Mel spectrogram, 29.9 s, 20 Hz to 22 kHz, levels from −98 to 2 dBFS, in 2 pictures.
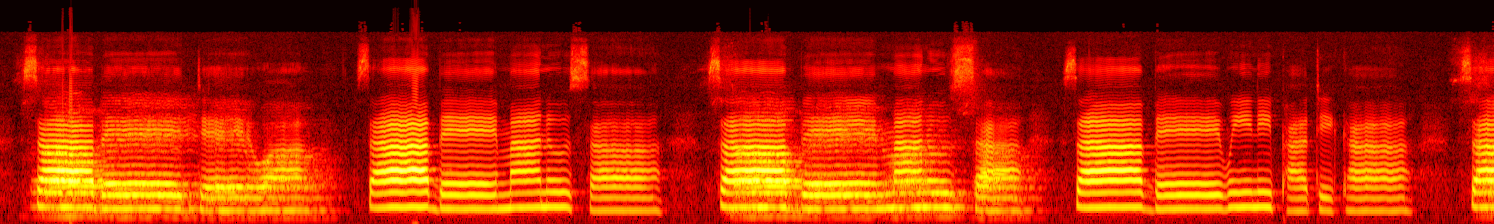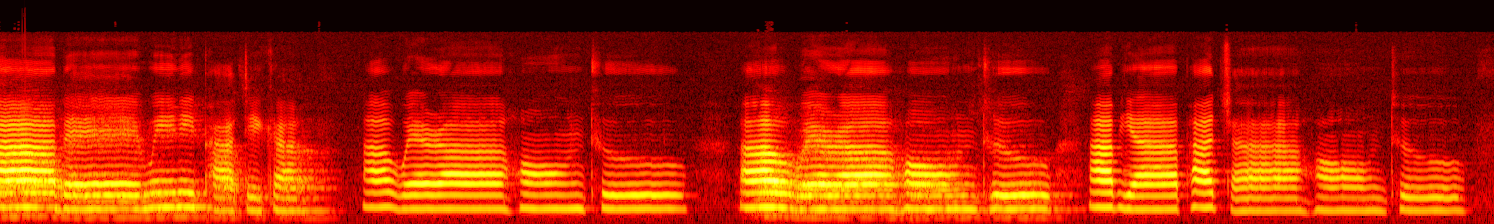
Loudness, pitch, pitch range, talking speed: -19 LUFS, 215 Hz, 195-235 Hz, 40 wpm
